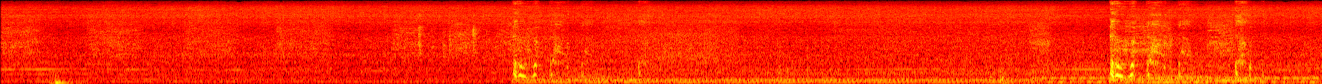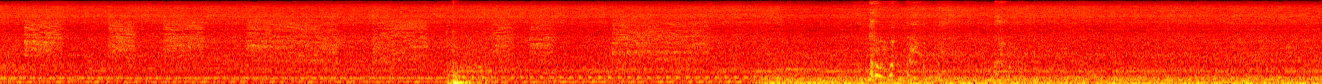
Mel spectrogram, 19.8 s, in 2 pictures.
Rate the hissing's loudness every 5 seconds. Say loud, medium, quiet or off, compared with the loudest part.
medium, loud, loud, loud.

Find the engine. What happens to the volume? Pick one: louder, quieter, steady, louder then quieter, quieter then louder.
steady.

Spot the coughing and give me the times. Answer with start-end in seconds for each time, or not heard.
3.8-4.9, 8.3-9.5, 16.4-17.6.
